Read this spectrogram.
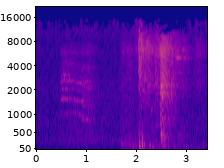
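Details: Domestic cat giving one drawn-out, harmonic meow that slides downward, followed by loud thumps and a clatter.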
